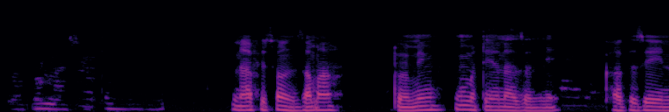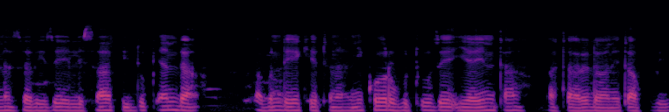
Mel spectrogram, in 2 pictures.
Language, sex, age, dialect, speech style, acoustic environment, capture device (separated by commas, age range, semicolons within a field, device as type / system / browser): Hausa, male, 25-34, Nigeria - Nigerian Standard, happy, silence, mobile / Linux / Chrome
